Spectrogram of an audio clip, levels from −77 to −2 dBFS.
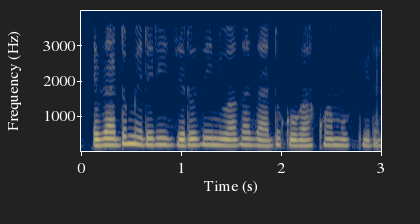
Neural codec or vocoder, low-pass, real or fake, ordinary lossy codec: none; 3.6 kHz; real; AAC, 32 kbps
